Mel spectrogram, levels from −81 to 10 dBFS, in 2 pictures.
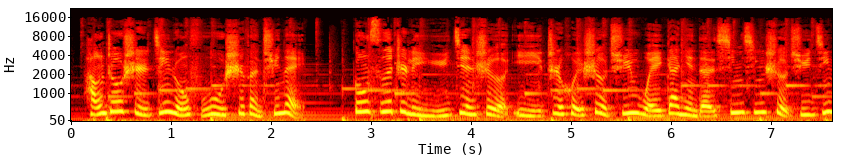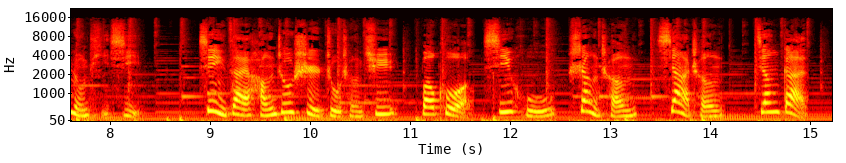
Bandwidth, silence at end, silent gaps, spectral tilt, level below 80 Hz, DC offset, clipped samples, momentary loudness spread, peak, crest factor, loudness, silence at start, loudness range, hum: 16 kHz; 0 s; none; -4 dB/octave; -30 dBFS; under 0.1%; under 0.1%; 8 LU; 0 dBFS; 12 dB; -13 LUFS; 0.1 s; 2 LU; none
